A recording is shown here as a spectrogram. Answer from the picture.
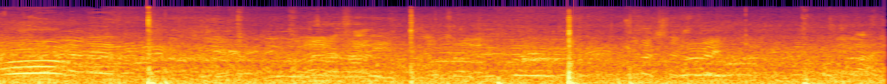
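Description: Two sharp thumps of a football being kicked, about two seconds apart, with voices calling in the background.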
